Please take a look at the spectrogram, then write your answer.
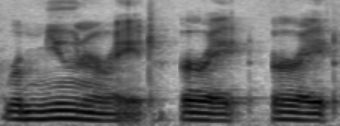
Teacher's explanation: So it still has that A diphthong, but it's short in duration.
